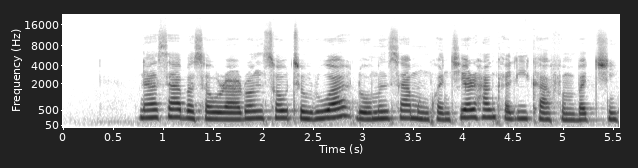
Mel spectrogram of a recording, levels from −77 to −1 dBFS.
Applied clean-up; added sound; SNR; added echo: none; none; none; none.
